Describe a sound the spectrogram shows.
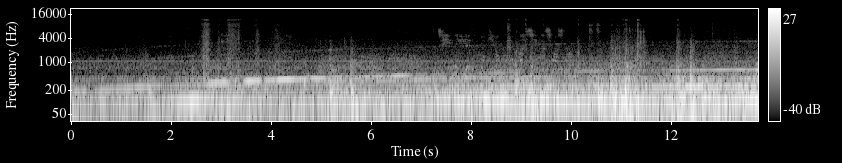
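Train wheels rumble and clack over the rail joints.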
